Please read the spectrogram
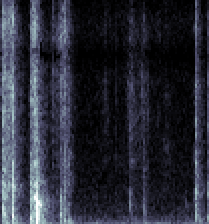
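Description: A deck of tarot cards being hand-shuffled, with a quick run of sharp card slaps and clacks in the first half second, then a few fainter taps.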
